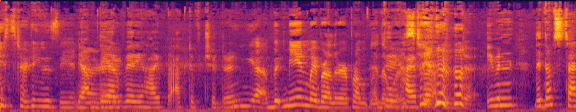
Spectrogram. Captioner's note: laughs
